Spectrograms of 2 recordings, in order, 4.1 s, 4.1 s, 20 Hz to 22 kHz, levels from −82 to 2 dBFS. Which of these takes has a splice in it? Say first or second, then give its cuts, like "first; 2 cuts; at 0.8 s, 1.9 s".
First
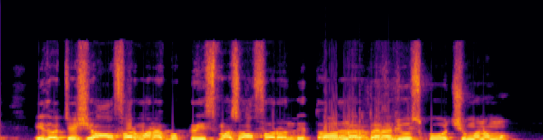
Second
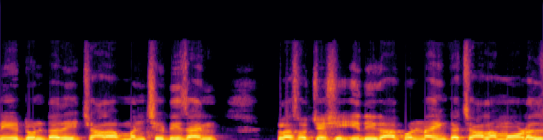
first; 1 cut; at 2.4 s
